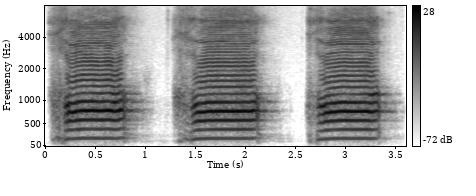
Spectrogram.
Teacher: এই যে গলা না, এই গলার শেষ ভাগ থেকে এই অক্ষরটা এক আলিফটা নিয়ে মোটা আওয়াজে উচ্চারণ করতে হয়।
